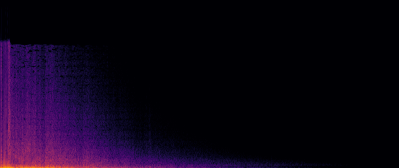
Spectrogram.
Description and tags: A totally synthetic explosion sound that could be the firing of a large gun instead of a bomb exploding. The reverberant tail is relatively short, in contrast to many others in this pack. Like the others in this series, this sound is totally synthetic, created within Cool Edit Pro (the ancestor of modern-day Adobe Audition).
bomb, gun, good, blast, synthetic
